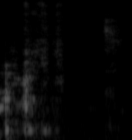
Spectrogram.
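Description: Pen scratching briefly on paper while an equation is written by hand, a few soft strokes close by followed by a short pause and one last scrape.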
